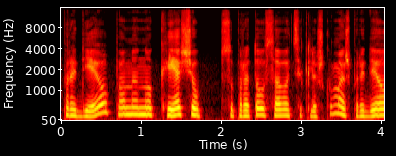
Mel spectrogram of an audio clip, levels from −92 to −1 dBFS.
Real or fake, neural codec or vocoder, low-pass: fake; vocoder, 44.1 kHz, 128 mel bands every 256 samples, BigVGAN v2; 14.4 kHz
